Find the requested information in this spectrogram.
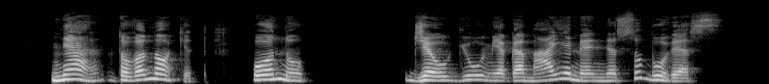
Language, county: Lithuanian, Šiauliai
